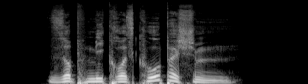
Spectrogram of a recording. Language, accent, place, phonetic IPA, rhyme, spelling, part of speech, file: German, Germany, Berlin, [zʊpmikʁoˈskoːpɪʃm̩], -oːpɪʃm̩, submikroskopischem, adjective, De-submikroskopischem.ogg
- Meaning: strong dative masculine/neuter singular of submikroskopisch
